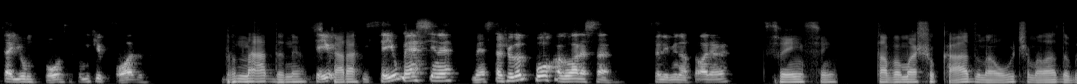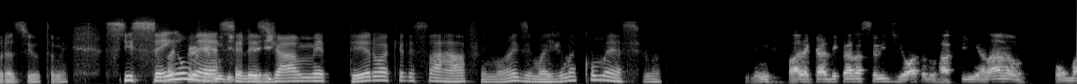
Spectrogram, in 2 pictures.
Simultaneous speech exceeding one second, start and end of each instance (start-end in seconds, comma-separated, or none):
12.3-13.6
